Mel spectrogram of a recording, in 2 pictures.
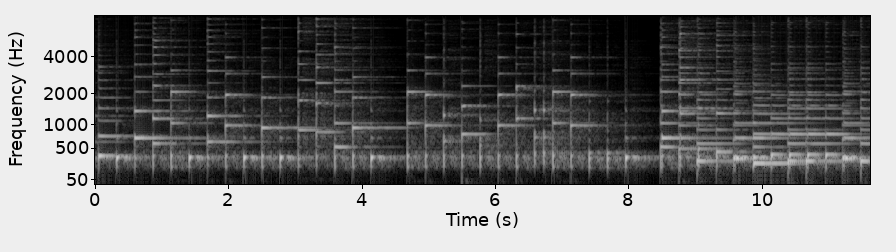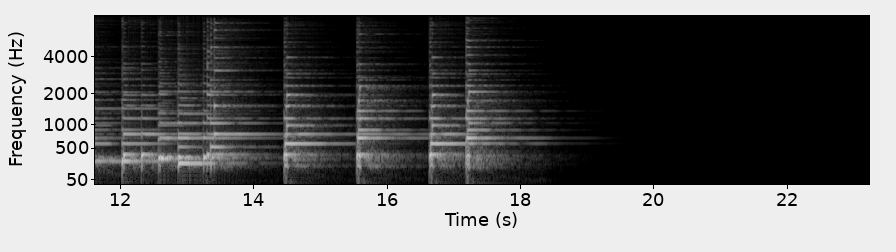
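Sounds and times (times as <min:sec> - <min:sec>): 
solo ukulele sonatina: 0:00.0 - 0:18.5.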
